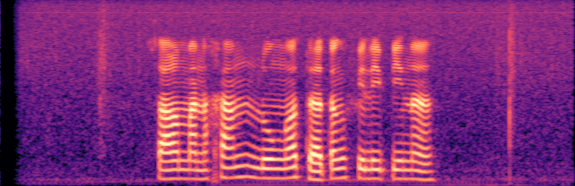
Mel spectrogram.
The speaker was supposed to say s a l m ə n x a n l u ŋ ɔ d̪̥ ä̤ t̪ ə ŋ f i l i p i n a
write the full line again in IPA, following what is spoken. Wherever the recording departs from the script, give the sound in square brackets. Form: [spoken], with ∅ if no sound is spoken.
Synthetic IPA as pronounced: s a l m [a] n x a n l u ŋ ɔ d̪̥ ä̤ t̪ ə ŋ f i l i p i n a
